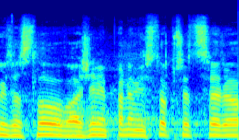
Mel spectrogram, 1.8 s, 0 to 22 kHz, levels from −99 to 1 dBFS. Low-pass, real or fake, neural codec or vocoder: 14.4 kHz; fake; vocoder, 44.1 kHz, 128 mel bands every 512 samples, BigVGAN v2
